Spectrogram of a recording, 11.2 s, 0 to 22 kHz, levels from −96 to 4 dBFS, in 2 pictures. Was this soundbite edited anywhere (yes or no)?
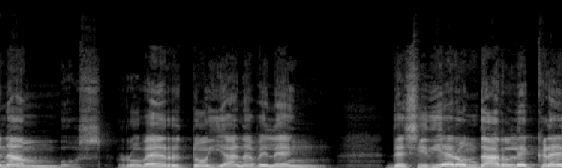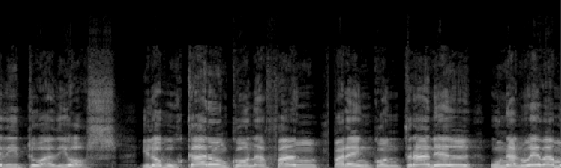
yes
